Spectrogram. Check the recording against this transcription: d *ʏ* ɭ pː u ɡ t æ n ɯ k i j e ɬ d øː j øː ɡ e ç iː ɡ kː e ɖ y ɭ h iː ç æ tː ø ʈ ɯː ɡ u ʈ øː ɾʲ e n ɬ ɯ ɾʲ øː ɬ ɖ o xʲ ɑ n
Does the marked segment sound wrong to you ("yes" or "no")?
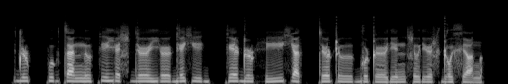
yes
